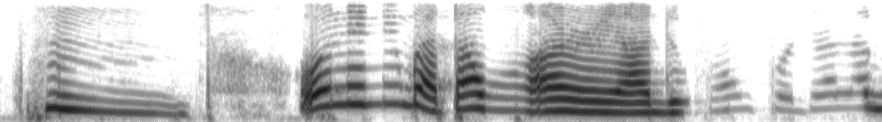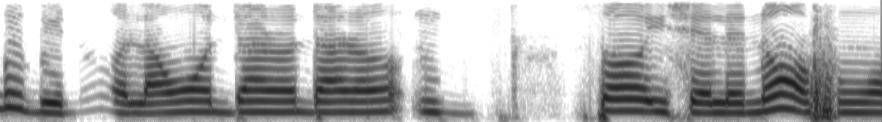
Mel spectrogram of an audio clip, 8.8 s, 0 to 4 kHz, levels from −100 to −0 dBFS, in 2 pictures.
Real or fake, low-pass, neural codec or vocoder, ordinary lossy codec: real; 3.6 kHz; none; none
